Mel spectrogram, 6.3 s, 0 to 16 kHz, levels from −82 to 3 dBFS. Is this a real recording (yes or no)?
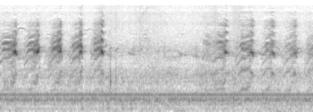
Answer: yes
